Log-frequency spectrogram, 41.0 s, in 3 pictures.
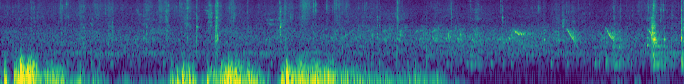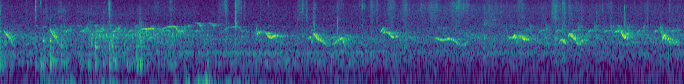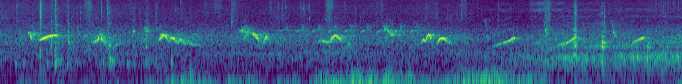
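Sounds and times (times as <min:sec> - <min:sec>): bird chirping: 0:11.2 - 0:20.7, 0:22.4 - 0:41.0.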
